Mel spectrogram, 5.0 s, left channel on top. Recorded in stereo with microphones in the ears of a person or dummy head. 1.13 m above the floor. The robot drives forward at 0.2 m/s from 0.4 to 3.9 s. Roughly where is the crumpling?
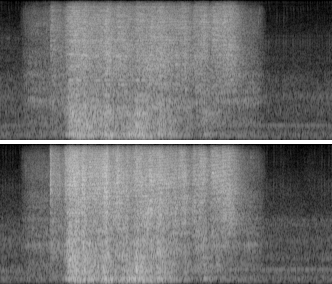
Right.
